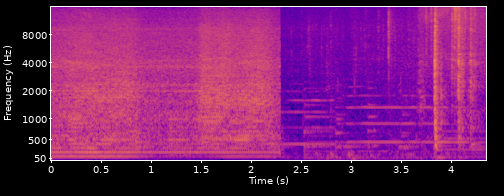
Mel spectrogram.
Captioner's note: grinding; quirky music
